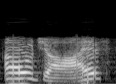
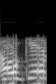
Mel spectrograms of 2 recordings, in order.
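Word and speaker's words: ogive: say the name right I've always pronounced it as an O Jive and I think that's so we're going to make an O some people call it an O give and I think that's not the correct transation I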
